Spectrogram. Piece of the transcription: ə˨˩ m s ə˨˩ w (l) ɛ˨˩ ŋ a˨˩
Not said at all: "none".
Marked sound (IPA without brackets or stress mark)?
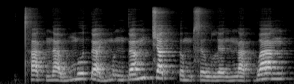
l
